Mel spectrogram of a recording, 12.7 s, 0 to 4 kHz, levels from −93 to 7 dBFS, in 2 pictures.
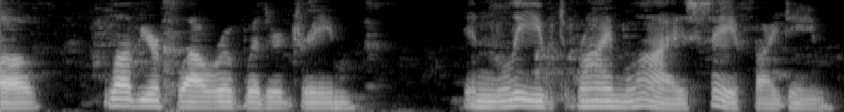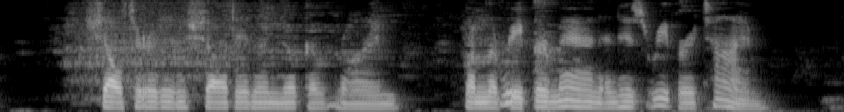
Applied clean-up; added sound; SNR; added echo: classical method log-MMSE.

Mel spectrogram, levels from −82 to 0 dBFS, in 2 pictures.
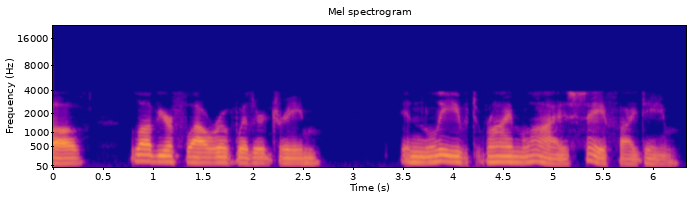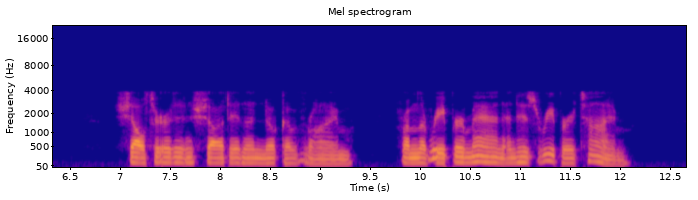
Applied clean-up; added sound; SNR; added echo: none; none; none; none.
